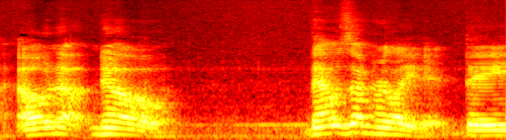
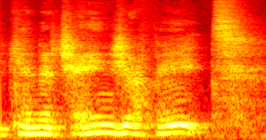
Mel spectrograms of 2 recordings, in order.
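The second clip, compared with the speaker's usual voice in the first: Brave movie Scottish quote. Retold or imitated.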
